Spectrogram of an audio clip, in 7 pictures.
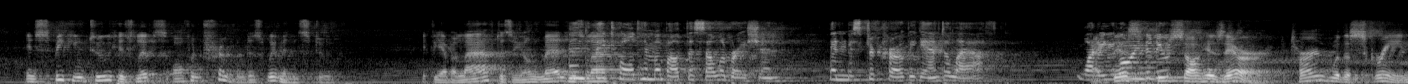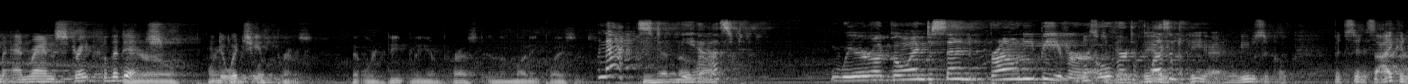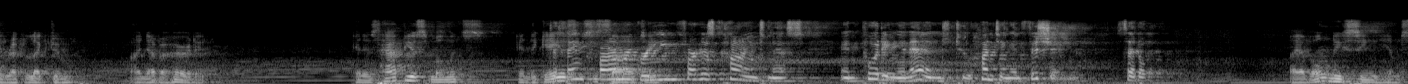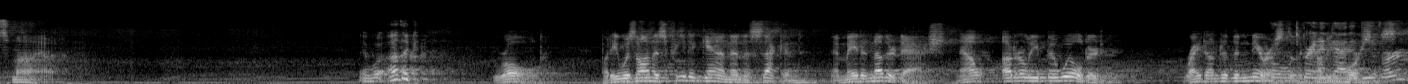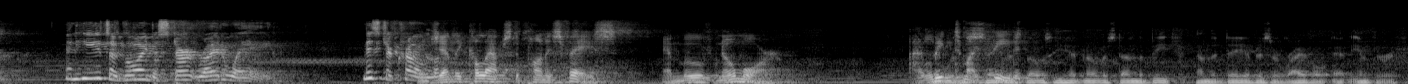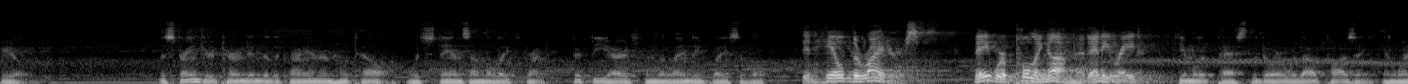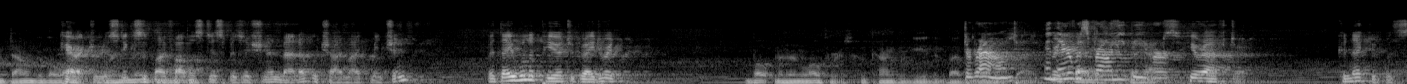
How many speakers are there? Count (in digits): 4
